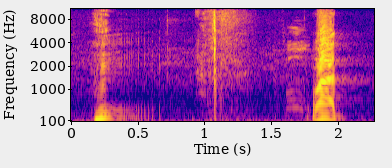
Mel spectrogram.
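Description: A racket strikes a tennis ball with a sharp pop.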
